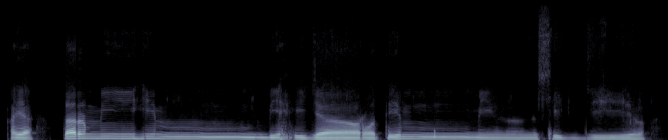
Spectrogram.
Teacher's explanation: cara membacanya harus disuarakan samar-samar di bibir dan didengungkan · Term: Ik sfawi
